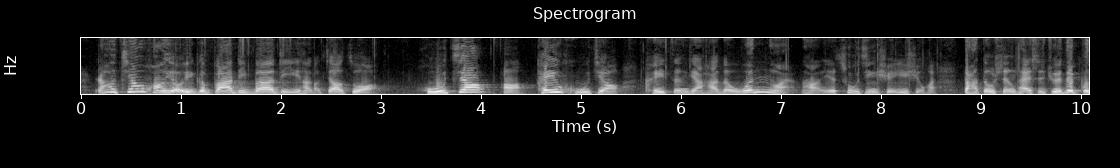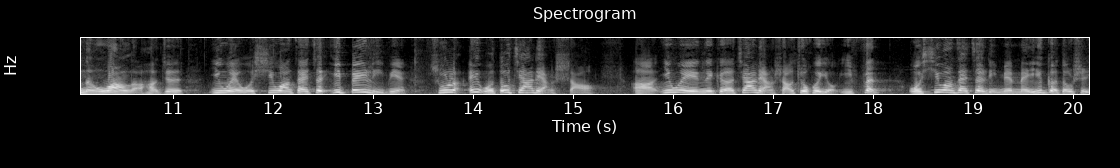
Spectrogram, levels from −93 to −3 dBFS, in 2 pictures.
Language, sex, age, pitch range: Chinese, female, 50-69, 190-280 Hz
